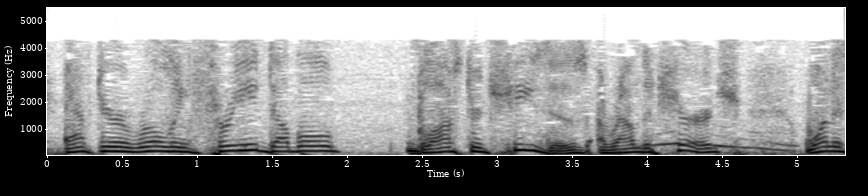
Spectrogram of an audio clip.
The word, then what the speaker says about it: Gloucester: From Gloucester, is that how you pronounce it? Yep, Gloucester. That's what I hear.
